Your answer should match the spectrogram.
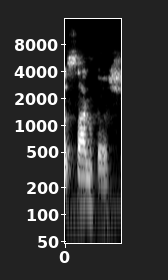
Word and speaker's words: Santos: Because if you're Fernando Sanches, um, did I say that right? Did I say uh, you're you're muted? – Sorry about that. Sorry. – Yeah. did I did I say it right? Fernando Santos. Yes, that's correct. Santos.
